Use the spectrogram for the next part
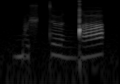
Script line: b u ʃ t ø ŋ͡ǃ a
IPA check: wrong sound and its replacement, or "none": u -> o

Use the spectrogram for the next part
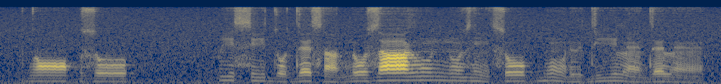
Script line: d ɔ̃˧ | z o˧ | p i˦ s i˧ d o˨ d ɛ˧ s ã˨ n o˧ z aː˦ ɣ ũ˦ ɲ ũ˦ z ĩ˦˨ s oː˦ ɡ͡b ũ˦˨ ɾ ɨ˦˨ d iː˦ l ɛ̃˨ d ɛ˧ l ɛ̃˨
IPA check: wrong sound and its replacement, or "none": none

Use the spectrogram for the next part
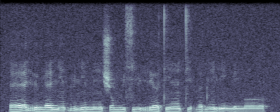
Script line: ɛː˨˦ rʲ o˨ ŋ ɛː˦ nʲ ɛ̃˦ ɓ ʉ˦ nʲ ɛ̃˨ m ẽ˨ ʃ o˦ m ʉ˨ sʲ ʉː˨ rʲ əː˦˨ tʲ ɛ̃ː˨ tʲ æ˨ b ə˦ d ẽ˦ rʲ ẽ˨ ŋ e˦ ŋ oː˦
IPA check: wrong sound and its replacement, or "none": æ˨ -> ə˨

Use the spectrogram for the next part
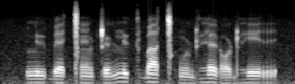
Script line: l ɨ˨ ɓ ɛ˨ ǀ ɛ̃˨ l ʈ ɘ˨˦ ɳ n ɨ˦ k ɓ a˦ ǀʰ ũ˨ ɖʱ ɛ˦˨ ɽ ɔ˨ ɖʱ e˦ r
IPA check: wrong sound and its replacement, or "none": none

